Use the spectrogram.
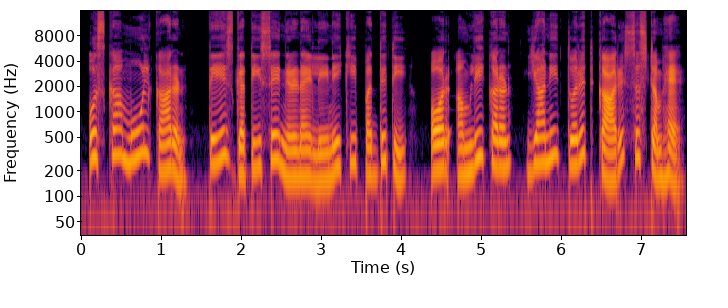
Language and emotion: Hindi, neutral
